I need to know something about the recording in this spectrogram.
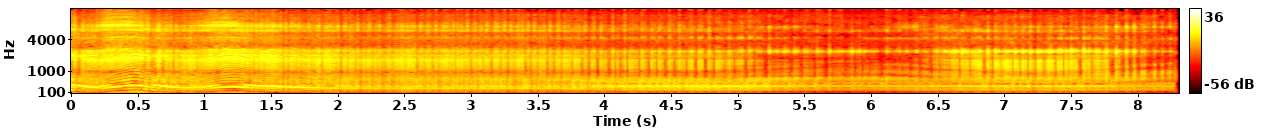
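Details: Rebuilt K&B 40 model 4011 (new bearings, ring, gaskets, hand-honed), 10% Coolpower plus 4% castor, Master Airscrew 10x6 prop, exhaust leaks at muffler: quick revs then steady high scream, no misses; healthy.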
